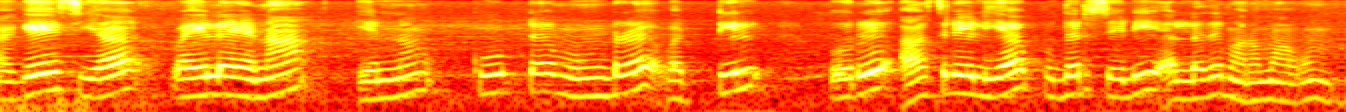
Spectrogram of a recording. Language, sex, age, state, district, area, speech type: Tamil, female, 60+, Tamil Nadu, Perambalur, urban, read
